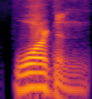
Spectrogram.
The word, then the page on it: warden: American English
